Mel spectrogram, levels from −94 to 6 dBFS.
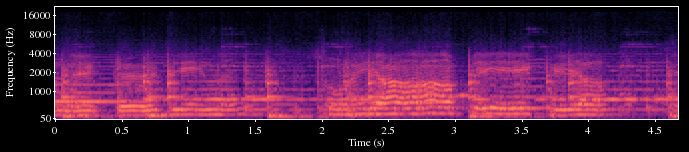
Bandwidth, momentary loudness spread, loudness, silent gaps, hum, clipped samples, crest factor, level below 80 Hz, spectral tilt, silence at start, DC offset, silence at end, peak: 10.5 kHz; 8 LU; -23 LUFS; none; none; under 0.1%; 14 dB; -58 dBFS; -8 dB/octave; 0 s; under 0.1%; 0 s; -8 dBFS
